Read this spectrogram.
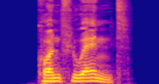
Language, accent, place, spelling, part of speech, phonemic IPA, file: German, Germany, Berlin, konfluent, adjective, /kɔnfluˈɛnt/, De-konfluent.ogg
- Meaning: confluent, converging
